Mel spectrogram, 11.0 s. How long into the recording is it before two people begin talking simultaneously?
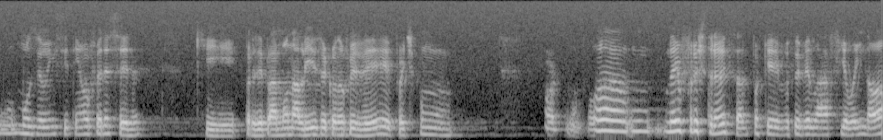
none

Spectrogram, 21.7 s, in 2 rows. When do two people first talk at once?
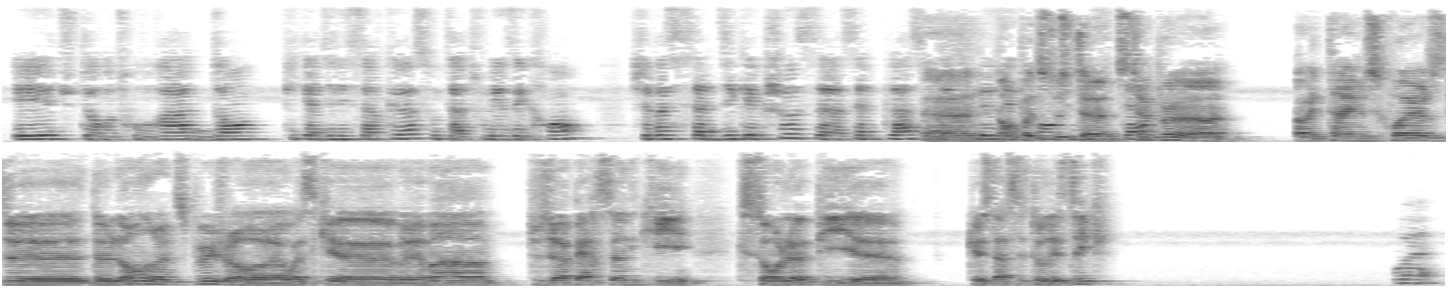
6.9 s

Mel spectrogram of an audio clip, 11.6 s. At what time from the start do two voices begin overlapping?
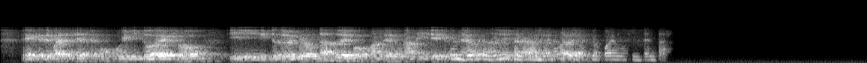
6.0 s

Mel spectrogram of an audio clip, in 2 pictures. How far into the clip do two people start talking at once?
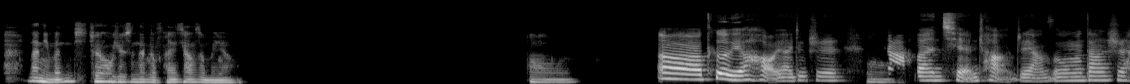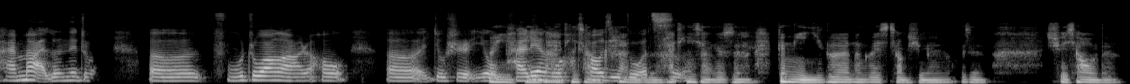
16.2 s

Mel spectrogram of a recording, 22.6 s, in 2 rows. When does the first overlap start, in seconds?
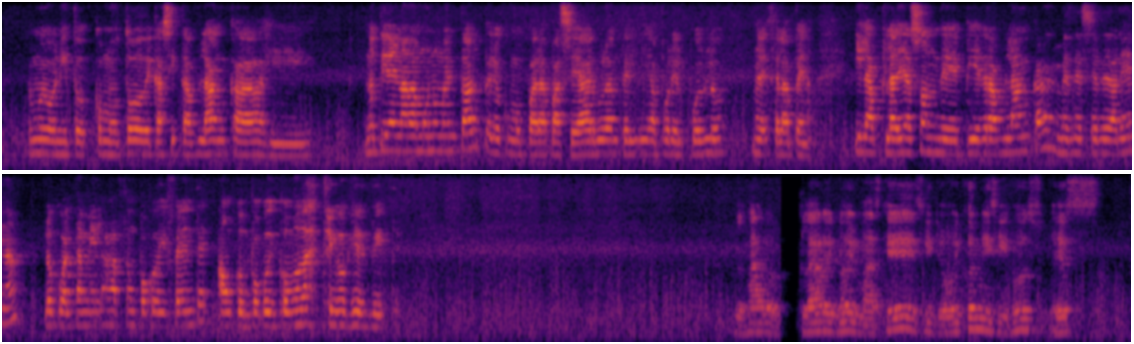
none

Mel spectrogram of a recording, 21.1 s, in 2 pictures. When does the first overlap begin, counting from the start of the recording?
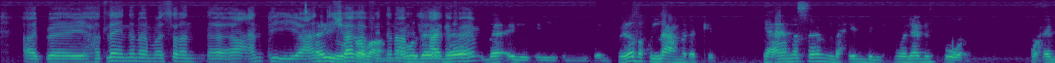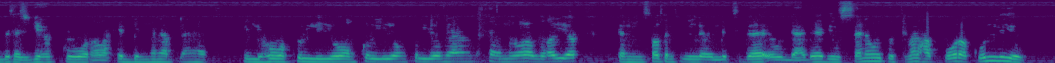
3.1 s

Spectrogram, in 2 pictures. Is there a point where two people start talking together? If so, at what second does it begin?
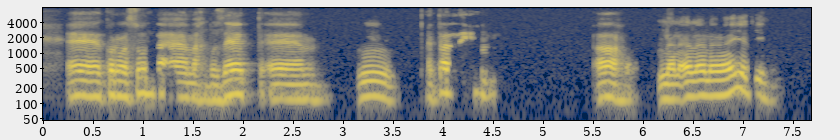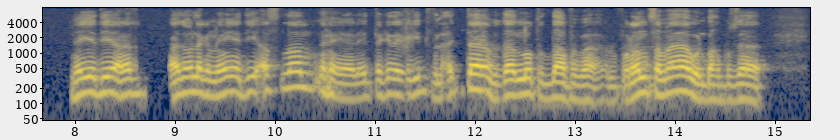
none

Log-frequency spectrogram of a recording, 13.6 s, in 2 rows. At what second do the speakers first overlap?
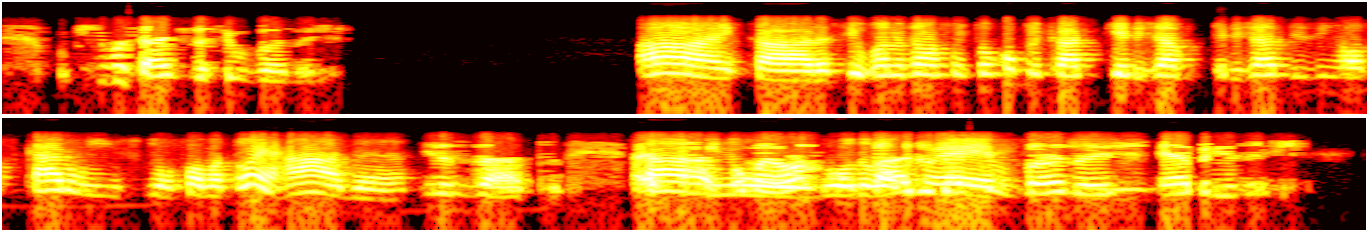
10.0 s

